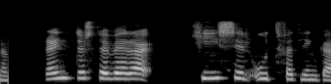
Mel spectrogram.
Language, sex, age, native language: Icelandic, female, 30-39, Icelandic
